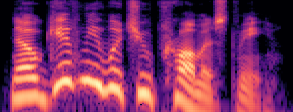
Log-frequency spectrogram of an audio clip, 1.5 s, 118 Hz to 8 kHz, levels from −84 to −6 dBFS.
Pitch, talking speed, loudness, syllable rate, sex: 200 Hz, 285 wpm, -17 LUFS, 6.9 syllables/s, female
